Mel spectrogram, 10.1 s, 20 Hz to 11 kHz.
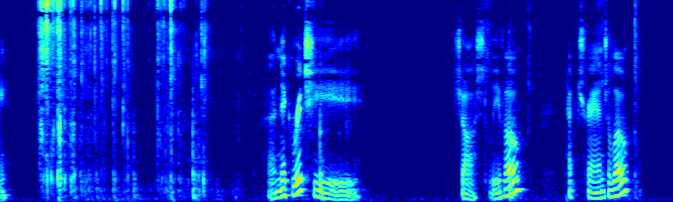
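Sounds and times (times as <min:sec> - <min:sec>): plastic wrapper tearing and crinkling: 0:00.6 - 0:02.9.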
